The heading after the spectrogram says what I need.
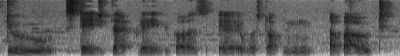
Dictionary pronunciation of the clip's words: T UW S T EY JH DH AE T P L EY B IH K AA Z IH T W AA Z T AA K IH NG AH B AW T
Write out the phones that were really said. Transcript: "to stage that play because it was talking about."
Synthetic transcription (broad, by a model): T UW S T EY JH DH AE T P L EY B IH K AA Z IH T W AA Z T AA K IH NG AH B AW T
